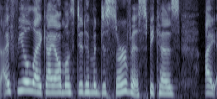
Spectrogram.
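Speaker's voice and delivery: ordinary delivery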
